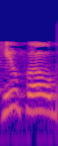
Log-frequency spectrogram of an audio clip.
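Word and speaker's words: hupo (ὑπό): It's from two words in the Greek, from the word hupo, meaning under, and the verb akouo, meaning to hear.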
